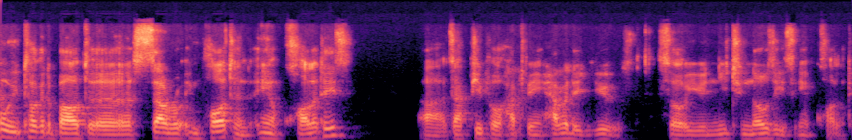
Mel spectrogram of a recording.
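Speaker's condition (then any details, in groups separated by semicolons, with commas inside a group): No condition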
